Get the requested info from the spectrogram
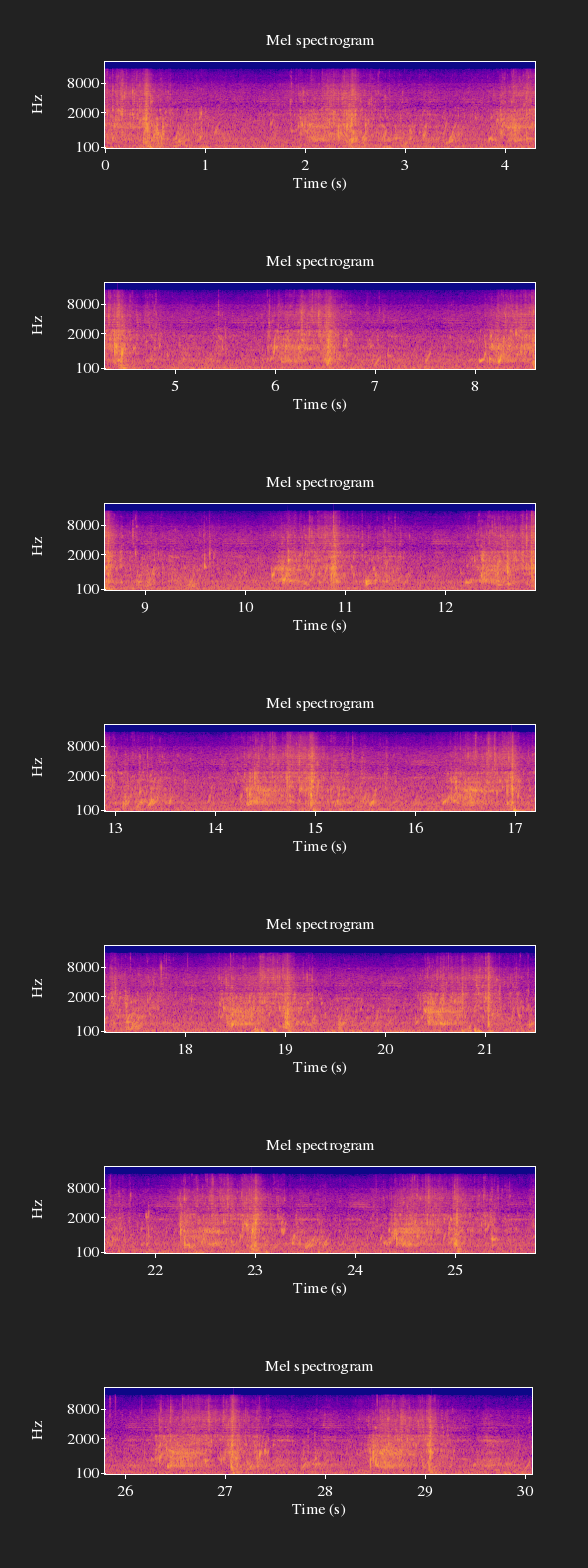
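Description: Water splashing and sloshing in a shallow inflatable pool as legs step and jump through it during a workout, one surge of splashing about every two seconds in a steady rhythm.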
